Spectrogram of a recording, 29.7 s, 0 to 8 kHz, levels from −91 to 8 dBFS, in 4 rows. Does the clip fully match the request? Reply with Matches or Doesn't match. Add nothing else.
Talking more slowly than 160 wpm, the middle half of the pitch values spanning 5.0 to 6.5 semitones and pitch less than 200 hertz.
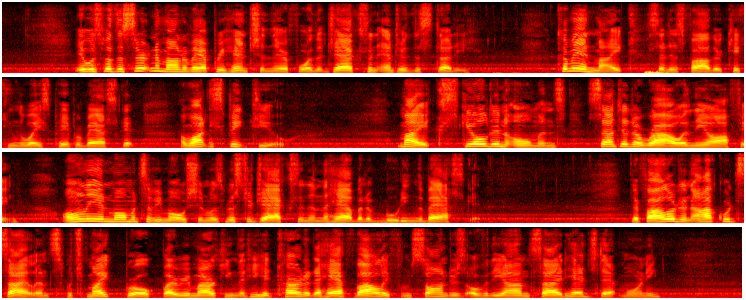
Doesn't match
